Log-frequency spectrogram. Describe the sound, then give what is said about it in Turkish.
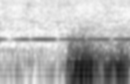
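Heavy rain hisses steadily, then a deep roll of thunder swells in about halfway through and rumbles on under the downpour. No voices. “Yağmur bardaktan boşanırcasına yağıyor, çarşaf çarşaf yeryüzüne iniyormuş.”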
